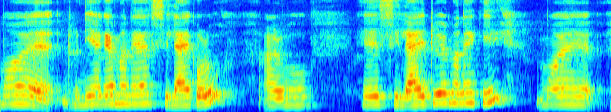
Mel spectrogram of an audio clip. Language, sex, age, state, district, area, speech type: Assamese, female, 30-45, Assam, Sivasagar, rural, spontaneous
